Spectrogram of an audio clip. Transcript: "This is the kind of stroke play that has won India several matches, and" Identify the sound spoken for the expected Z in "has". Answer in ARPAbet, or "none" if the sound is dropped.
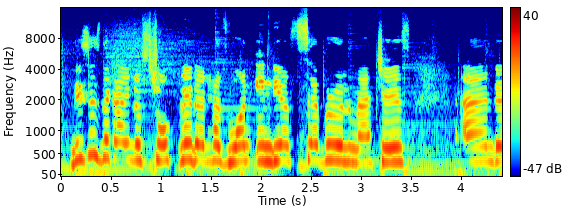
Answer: Z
